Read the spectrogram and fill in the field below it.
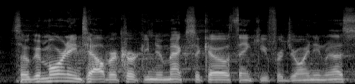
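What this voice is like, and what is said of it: Low, smooth DJ-like voice. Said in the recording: “Sorry for my voice. It's a little, ... when I go down here, it's very DJ-like. Smooth jazz.”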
